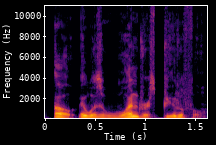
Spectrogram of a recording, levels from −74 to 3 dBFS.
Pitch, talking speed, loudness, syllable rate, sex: 100 Hz, 185 wpm, -19 LUFS, 5.8 syllables/s, male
